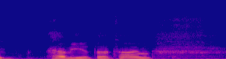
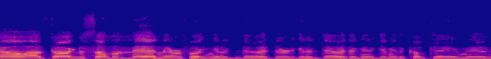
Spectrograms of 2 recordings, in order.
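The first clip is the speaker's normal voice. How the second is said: much higher, louder excuse-making whine; whiny drunk buddy; 12 semitones higher, 4 dB louder than usual. Retold or imitated. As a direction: whine like a drunk friend who missed out. Drunk friend whining, retold.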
